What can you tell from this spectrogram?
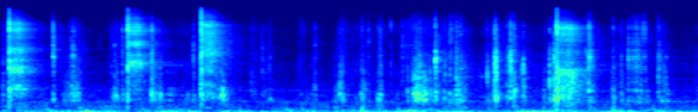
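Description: Plastic parts of a GM truck instrument cluster handled and clipped back together: irregular clicks, snaps and short scraping rustles, the strongest at the start and at a few moments after.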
